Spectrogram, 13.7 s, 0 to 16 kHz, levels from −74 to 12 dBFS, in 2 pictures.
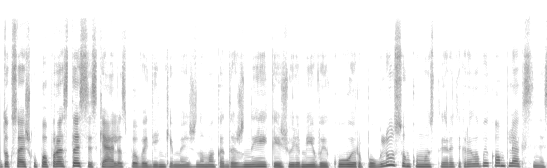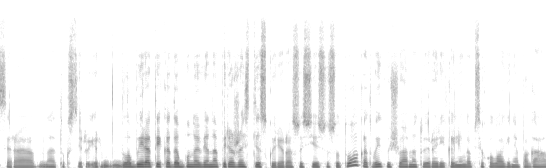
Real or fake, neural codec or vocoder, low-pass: real; none; 14.4 kHz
